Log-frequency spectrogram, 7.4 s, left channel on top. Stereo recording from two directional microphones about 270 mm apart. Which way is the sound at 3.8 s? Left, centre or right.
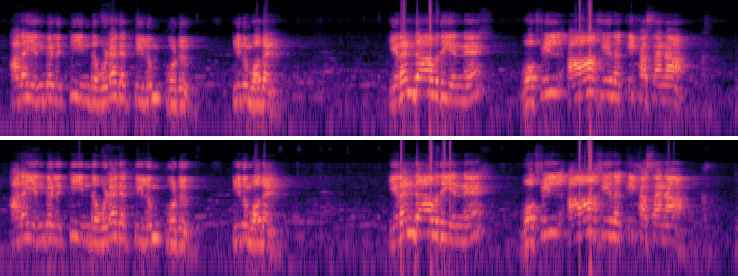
Right.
